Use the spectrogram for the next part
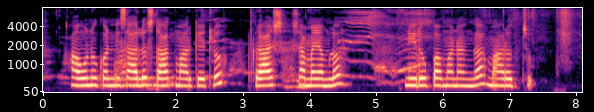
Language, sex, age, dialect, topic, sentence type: Telugu, female, 25-30, Telangana, banking, statement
